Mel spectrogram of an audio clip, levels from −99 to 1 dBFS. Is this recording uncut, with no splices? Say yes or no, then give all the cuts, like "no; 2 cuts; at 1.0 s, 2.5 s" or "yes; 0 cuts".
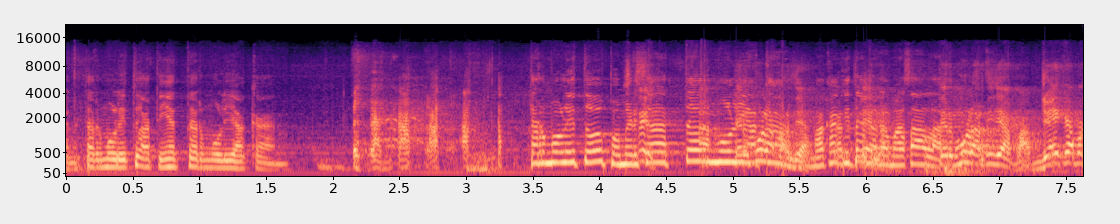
yes; 0 cuts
